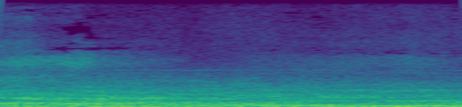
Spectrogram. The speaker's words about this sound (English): Sorry, there's an airplane. We're outside right now.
